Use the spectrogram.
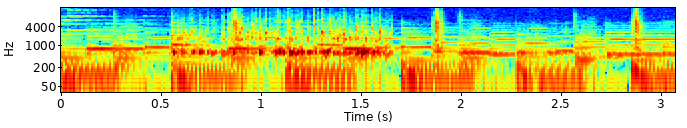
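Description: Cartoonish pouring effect from the Cooking Mama video game, a bubbly liquid gurgle laid over bouncy, repeating background music, fairly quiet and brief.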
